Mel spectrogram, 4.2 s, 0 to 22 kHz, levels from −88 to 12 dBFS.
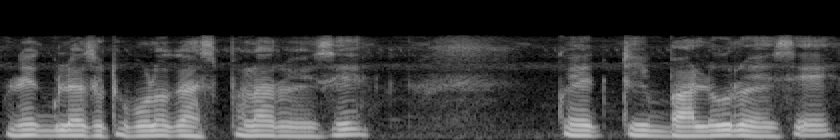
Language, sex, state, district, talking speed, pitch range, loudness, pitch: Bengali, male, Assam, Hailakandi, 115 wpm, 130-150 Hz, -18 LUFS, 140 Hz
